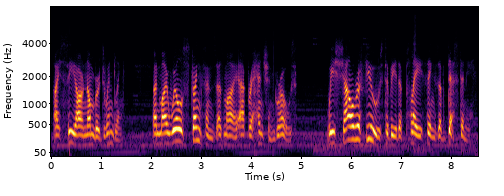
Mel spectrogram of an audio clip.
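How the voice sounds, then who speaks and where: A man's voice: on the high side, animated, normal speed. Tinny radio-filtered solemn scholarly man. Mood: solemn, confessional. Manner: formal, literary. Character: solemn scholarly male letter-writer, obsessed with occult secrets. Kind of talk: dramatic letter reading in a video game. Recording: tinny, narrow radio-like sound.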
